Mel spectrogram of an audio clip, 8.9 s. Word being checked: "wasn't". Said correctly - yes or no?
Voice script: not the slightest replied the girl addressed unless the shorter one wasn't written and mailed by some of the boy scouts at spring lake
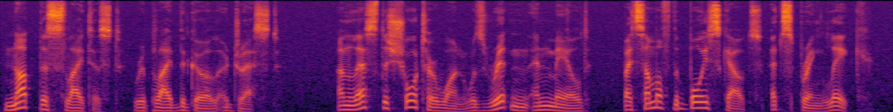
no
